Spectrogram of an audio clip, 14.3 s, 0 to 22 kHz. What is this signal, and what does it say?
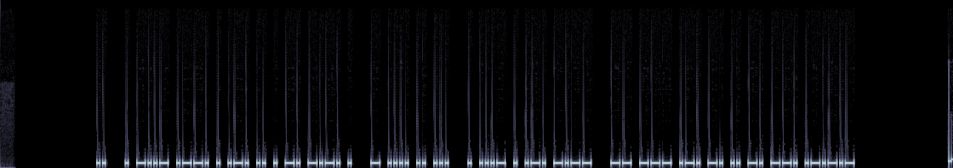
Morse code, heard as a keyed tone, about 28 wpm, 700 Hz. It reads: I EXPERIENCE THIS EVERY MORNING.
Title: Sentences from Top 1000 Words - Review Part 3 - 28wpm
